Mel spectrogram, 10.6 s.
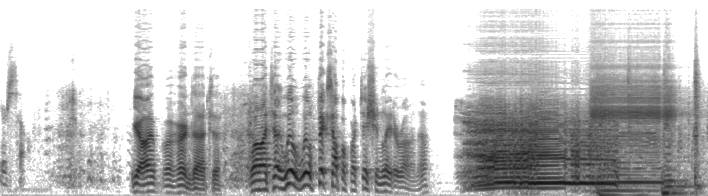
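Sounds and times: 
speech: 0:00.1 - 0:01.4, 0:02.0 - 0:06.5
cow mooing: 0:06.8 - 0:10.1.

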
